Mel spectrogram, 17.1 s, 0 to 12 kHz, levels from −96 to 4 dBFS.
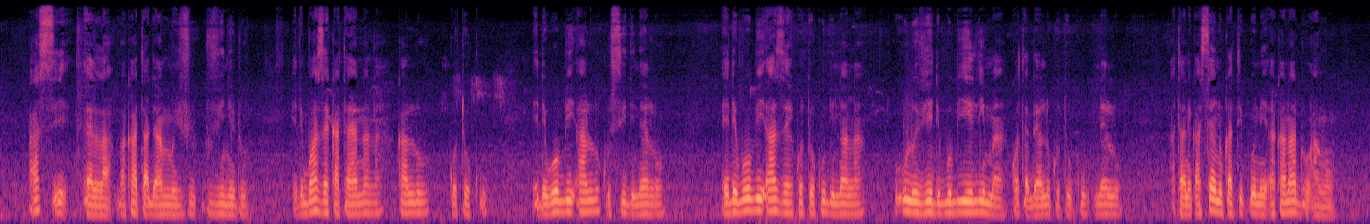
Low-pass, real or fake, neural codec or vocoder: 10.8 kHz; real; none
